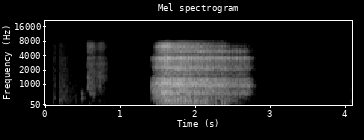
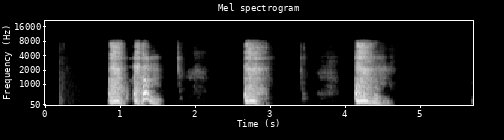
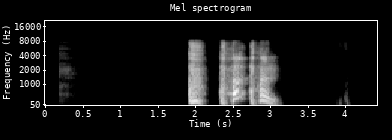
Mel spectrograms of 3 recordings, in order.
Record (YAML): exhalation_length: 4.1 s
exhalation_amplitude: 3665
exhalation_signal_mean_std_ratio: 0.4
three_cough_length: 5.7 s
three_cough_amplitude: 26304
three_cough_signal_mean_std_ratio: 0.32
cough_length: 4.4 s
cough_amplitude: 24044
cough_signal_mean_std_ratio: 0.27
survey_phase: beta (2021-08-13 to 2022-03-07)
age: 65+
gender: Male
wearing_mask: 'No'
symptom_none: true
smoker_status: Never smoked
respiratory_condition_asthma: false
respiratory_condition_other: false
recruitment_source: REACT
submission_delay: 2 days
covid_test_result: Negative
covid_test_method: RT-qPCR
influenza_a_test_result: Negative
influenza_b_test_result: Negative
